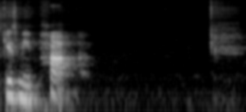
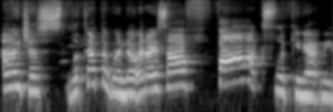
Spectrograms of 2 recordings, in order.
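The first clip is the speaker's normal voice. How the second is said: higher-pitched, playfully excited telling; pretend excitement; 4 semitones higher, 3 dB louder than usual. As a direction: act thrilled at an unusual sighting. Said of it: "And I'm pretending".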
